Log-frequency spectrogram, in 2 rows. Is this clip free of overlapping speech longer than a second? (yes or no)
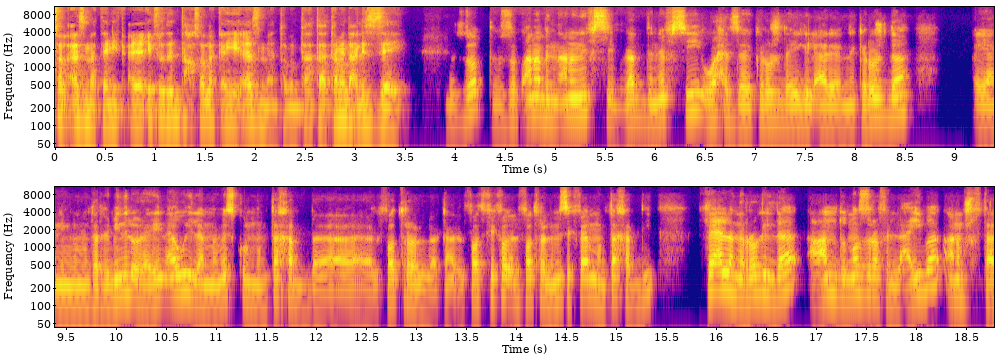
yes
